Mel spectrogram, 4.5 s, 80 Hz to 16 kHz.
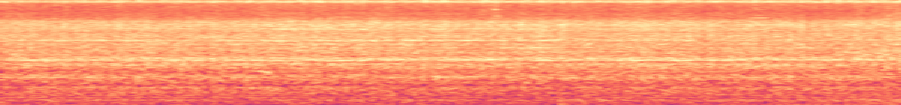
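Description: Maxxi Bimo 102 rice combine harvester running loud and steady as it crawls on its tracks out of a paddy field, with a low engine hum and a thin, steady high whine over it.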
